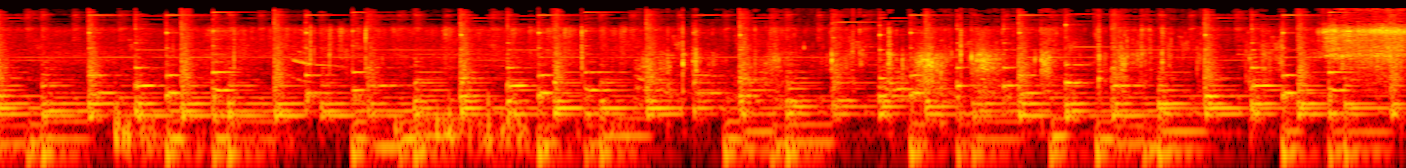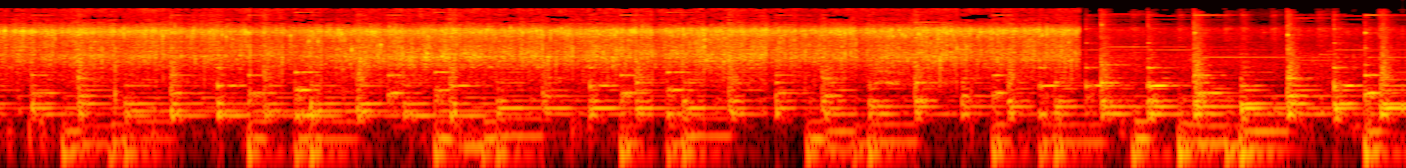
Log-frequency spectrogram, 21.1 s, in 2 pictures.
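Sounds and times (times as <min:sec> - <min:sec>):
background music: 0:00.0 - 0:21.0
beef sizzling in a frying pan: 0:09.9 - 0:18.7.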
